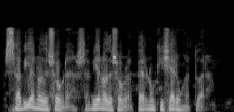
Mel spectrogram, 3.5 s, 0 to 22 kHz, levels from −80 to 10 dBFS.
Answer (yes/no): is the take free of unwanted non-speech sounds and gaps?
yes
